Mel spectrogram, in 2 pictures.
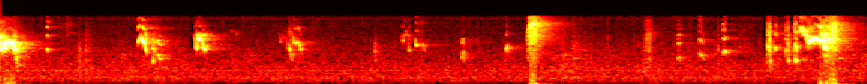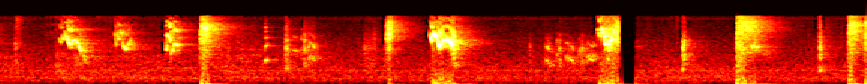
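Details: Pet budgerigar sounds used to prompt mating: scattered short chirps and squeaky notes separated by quiet gaps, with a few louder harsh bursts around the middle and near the end.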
